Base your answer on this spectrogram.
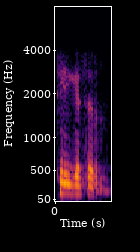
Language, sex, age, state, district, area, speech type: Punjabi, male, 18-30, Punjab, Ludhiana, urban, conversation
